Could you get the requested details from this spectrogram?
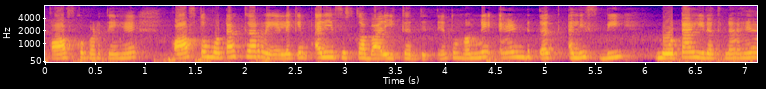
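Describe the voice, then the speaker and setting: A woman's voice: a little high, a little hiss or hum, rough recording. A woman with a Pakistani Urdu accent teaching a recitation lesson, patiently repeating letter sounds one by one. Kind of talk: tajweed lesson.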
